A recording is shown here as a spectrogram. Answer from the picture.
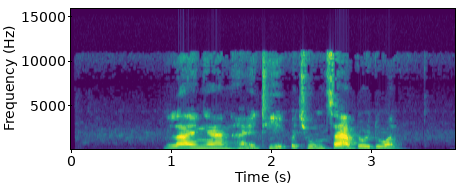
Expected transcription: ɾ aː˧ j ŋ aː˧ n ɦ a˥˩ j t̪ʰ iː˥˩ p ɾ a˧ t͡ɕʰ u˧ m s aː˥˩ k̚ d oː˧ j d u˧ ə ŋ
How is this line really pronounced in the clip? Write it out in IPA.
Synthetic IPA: ɾ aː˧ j ŋ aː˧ n ɦ a˥˩ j t̪ʰ iː˥˩ p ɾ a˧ t͡ɕʰ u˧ m s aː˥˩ p̚ d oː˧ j d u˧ ə n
